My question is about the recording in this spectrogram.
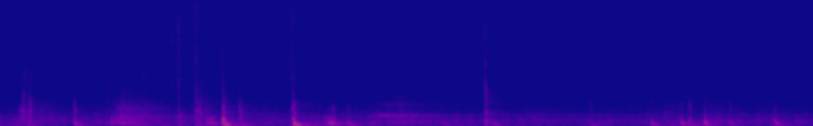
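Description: Steel hand tools clicking, scraping and knocking on a wall-mounted support bolt as it is gripped and tightened with pliers and an adjustable spanner. The knocks are scattered and irregular, the loudest about three and four seconds in, over a faint steady hum.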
